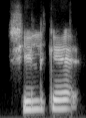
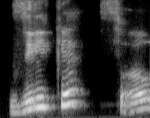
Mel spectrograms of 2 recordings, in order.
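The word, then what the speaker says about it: Silke: পড়াশোনা করে অনেক এটা সিলকে জোনাস সিলকে ইওনাসের উচ্চারণটা হয়কে ইওনা জিলকেও না জিলকে ইওনাস জিলকে ইওনাস তো এখানে টেক্সগুলা পড়লাম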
